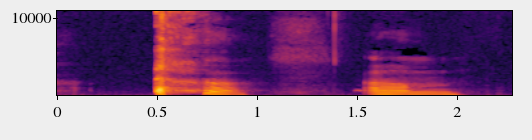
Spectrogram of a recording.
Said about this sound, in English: I'm sorry, I'm trying so hard not to cough.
